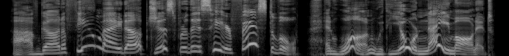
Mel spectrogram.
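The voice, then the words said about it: Thick Southern drawl. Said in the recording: “Her southern drawl was as thick as sweet tea.”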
